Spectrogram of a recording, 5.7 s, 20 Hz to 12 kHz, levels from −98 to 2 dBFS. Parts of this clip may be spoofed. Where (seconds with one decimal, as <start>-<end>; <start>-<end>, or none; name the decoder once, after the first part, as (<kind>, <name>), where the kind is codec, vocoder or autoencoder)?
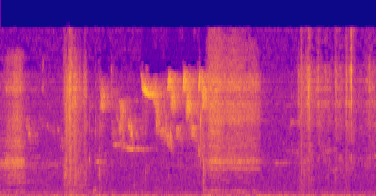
0.0-5.7 (vocoder, Vocos)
